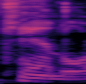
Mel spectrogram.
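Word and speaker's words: Qandle: It is pronounced Candle, right? Mm-hmm.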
